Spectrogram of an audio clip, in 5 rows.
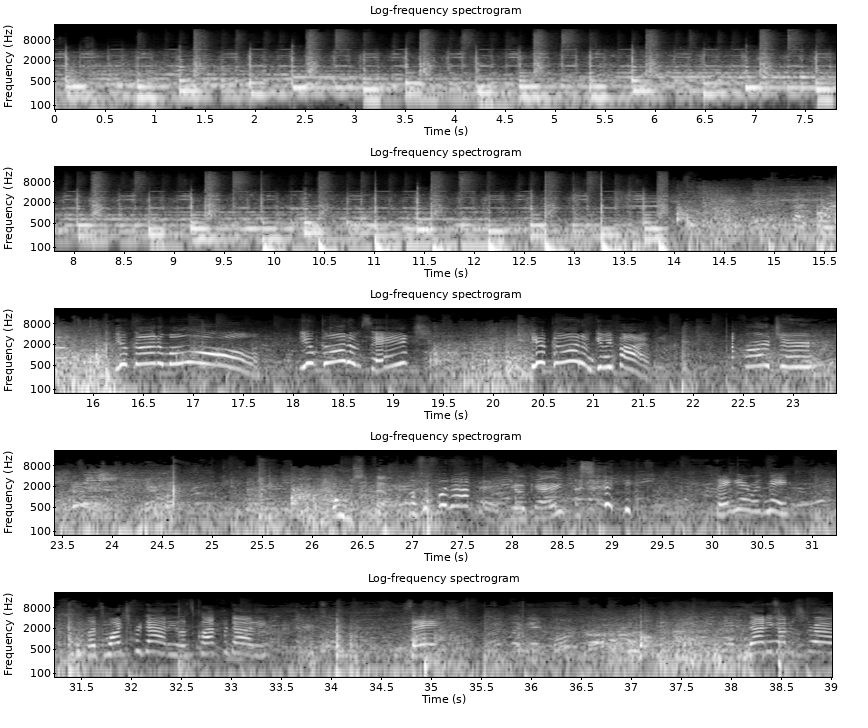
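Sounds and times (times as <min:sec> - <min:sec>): chatter and rumble: 0:14.2 - 0:39.0.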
